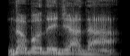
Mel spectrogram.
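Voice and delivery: high-pitched command; a narrator's contained shout, voice pitched right up; shouted order. A narrator's reading. Militiaman ordering an old man into the van, shouting. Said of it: "krzyknął".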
